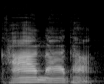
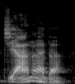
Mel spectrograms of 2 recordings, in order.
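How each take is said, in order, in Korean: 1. 한국식 발음으로 ga-na-da라고 읽어요. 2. 중국식 발음으로 jia-na-da라고 읽어요. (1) "중국말로는 이제 가나다" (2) "중국 발음으로는 이제 찌아나다"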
